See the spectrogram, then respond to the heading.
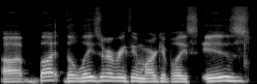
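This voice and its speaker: Podcast host, male, 30s, relaxed rambling talker, close dry mic. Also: a little high, a little fast, no echo. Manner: laid-back, rambling, lots of "like" and "dude". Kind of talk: casual chat.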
